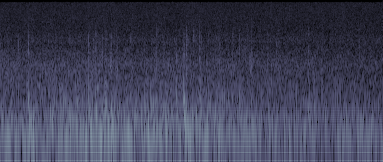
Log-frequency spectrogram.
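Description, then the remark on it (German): Heavy rain pours down over a burning high-rise building in a dense, steady hiss, with scattered drops pattering. No voices, just a continuous downpour for a few seconds. “Es regnet. Was heißt es regnet? Es gießt in Strömen.”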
